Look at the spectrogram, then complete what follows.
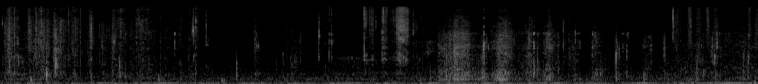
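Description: Close-up crunching and chewing of a crisp puffed snack with a cheese-puff texture, with a denser run of crunches about four to five seconds in as another piece is bitten.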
